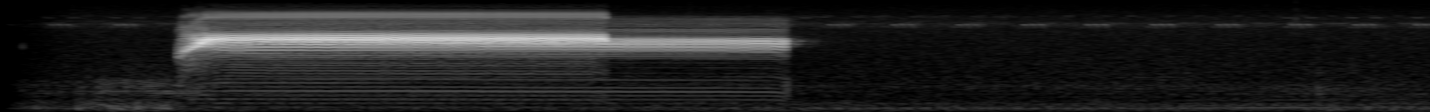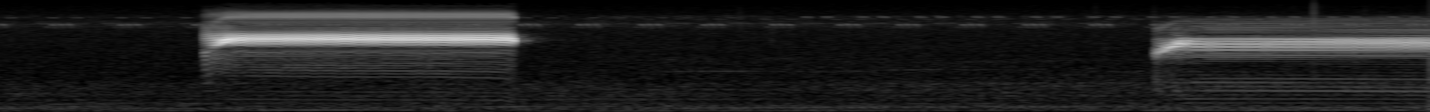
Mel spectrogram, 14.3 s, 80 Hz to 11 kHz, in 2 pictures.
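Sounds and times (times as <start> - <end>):
Sonoran green toads calling together as a duo: 0.9 - 4.1, 8.2 - 9.8, 12.9 - 14.2.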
